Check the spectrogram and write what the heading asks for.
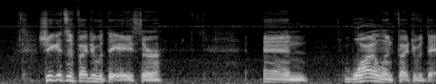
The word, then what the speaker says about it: aether: and she gets infected with the aether which they kept pronouncing ether even though in the subtitles you notice that there's an a then an e science science can't explain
